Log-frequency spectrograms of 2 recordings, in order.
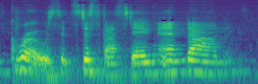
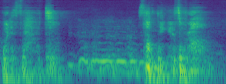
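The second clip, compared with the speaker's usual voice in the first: whispered worry; hushed alarmed whisper; 9 semitones higher, 13 dB quieter than usual. Retold or imitated. Alarmed at night.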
